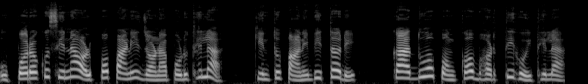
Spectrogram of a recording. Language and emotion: Odia, neutral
